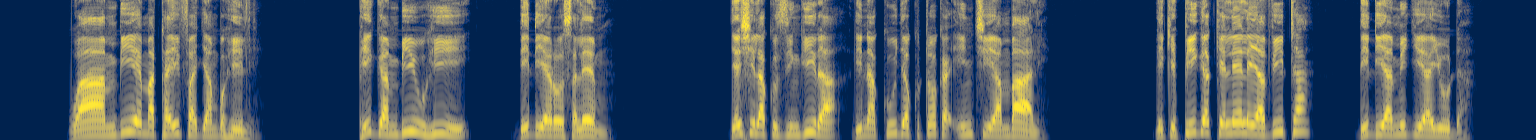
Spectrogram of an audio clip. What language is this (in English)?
Swahili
